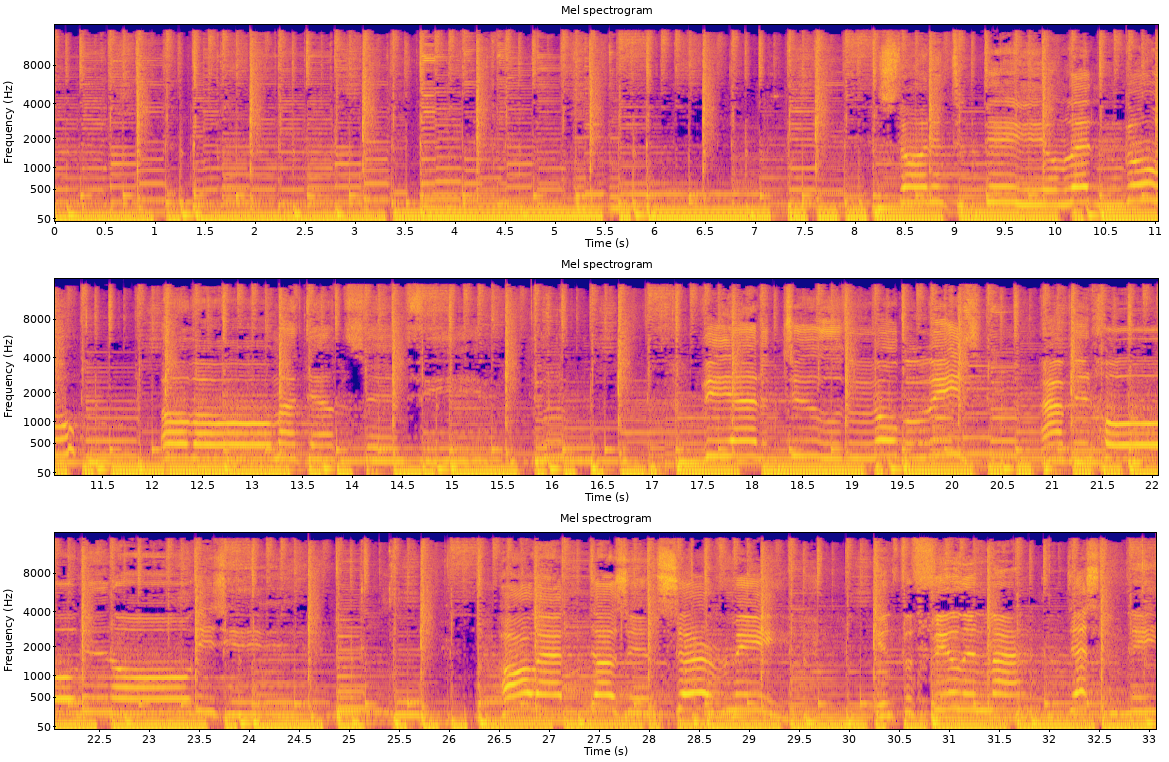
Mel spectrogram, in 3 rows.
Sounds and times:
Music: 0.0 - 33.0.

